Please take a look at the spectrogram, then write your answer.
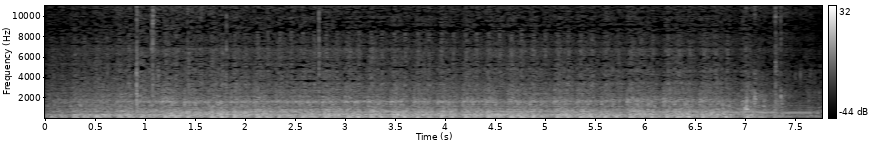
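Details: Honda Beat injection scooter CVT after fixing a clunking (klotok) rough CVT, parts reinstalled: even, steady belt-drive hum with no clunking or knocking; smooth and quiet normal running.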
